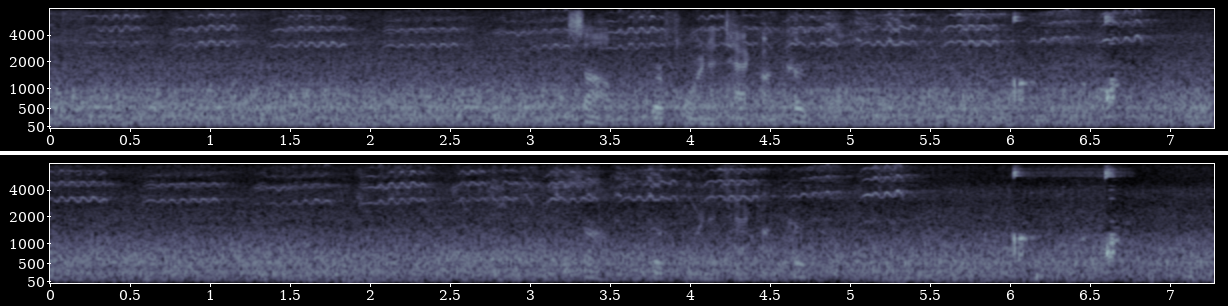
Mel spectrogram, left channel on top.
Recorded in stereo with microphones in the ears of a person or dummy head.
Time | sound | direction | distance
3.2 | a man speaking | 35° left (ahead or behind) | ?
6.0 | knocking | 10° right (ahead or behind) | ?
